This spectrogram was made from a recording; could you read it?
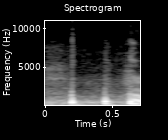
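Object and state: Hard plastic car interior trim.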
